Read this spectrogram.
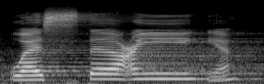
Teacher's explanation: Kemudian ta dibaca pendek, ai dibaca panjang. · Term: mad tabi'i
